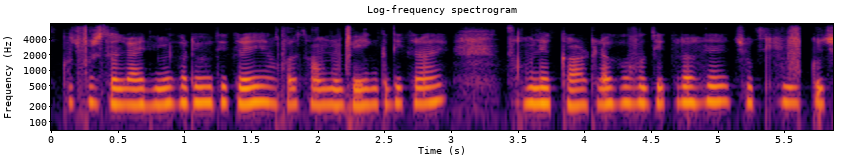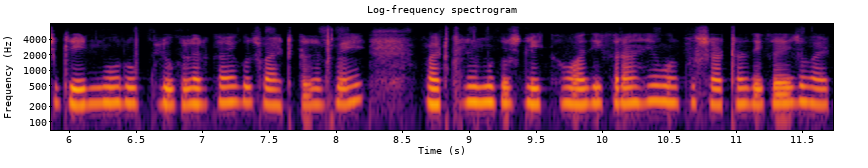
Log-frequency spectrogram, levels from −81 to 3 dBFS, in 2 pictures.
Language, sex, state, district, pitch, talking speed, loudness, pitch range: Hindi, female, Chhattisgarh, Raigarh, 230 Hz, 215 wpm, -23 LUFS, 220-240 Hz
